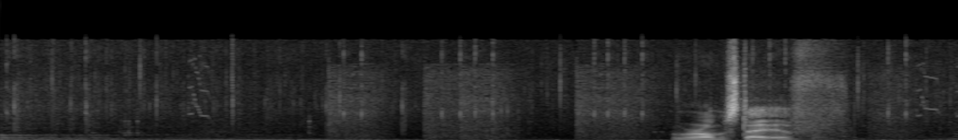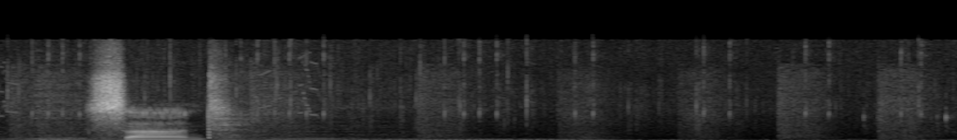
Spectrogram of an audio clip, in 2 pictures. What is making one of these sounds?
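Blocks of sand are placed and broken with soft, gritty crunches.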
